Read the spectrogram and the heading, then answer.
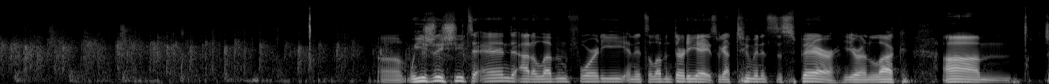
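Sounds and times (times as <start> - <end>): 
crowd applauding: 0.0 - 5.0
speech: 3.8 - 10.4.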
